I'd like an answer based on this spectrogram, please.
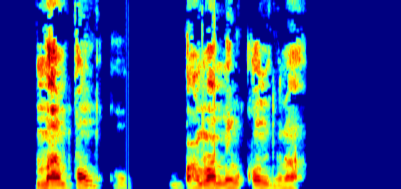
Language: Dagbani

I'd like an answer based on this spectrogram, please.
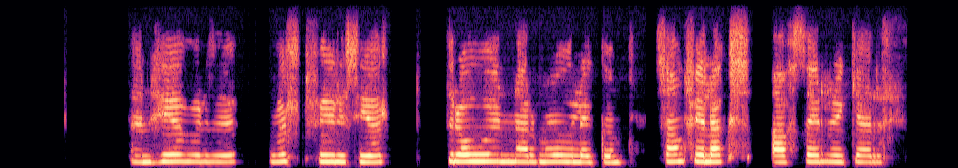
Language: Icelandic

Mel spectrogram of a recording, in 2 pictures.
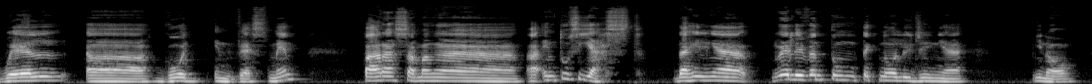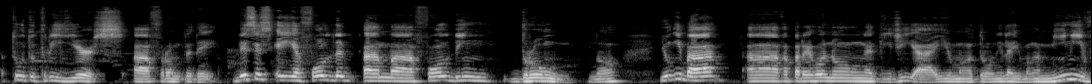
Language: Filipino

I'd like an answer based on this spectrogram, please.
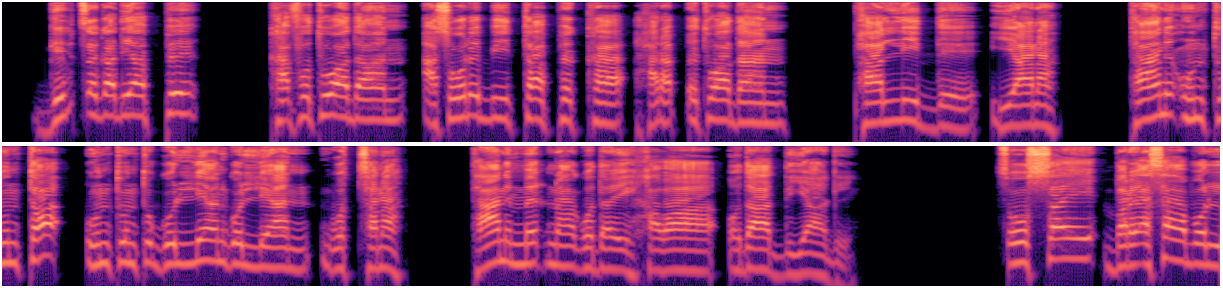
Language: Dawro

